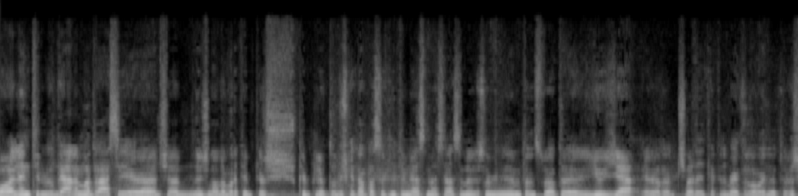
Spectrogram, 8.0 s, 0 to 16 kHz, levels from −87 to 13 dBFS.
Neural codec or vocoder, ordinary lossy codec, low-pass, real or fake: codec, 44.1 kHz, 2.6 kbps, DAC; AAC, 48 kbps; 14.4 kHz; fake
